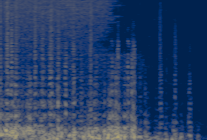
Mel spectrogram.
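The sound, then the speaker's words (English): Thunder as it would sound in the atmosphere of Venus, simulated by Dr. Leighton: a deep, muffled rumble rolls loudly for about a second and then fades out in a few scattered, softer crackles, heavy in the low end, with no voices. “And here's what it would sound like on Venus.”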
